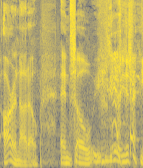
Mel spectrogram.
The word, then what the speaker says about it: Arenado: Nolan Arenado I said how do you pronounce your name because I remember you've been Arenado for his entire career and he said I don't think anybody's ever asked that it's arronado and so you just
